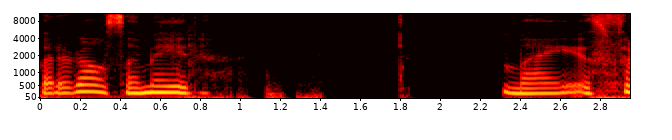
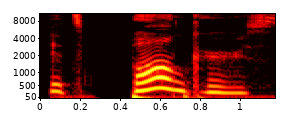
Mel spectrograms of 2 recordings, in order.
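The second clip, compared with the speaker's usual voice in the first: fake voice; 4 semitones higher, 6 dB louder, slower than usual. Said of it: "That was a fake voice".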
